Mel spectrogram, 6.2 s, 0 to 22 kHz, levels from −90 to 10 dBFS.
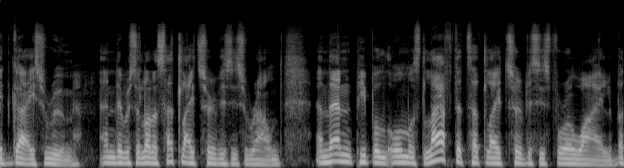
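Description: No technical faults are audible.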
